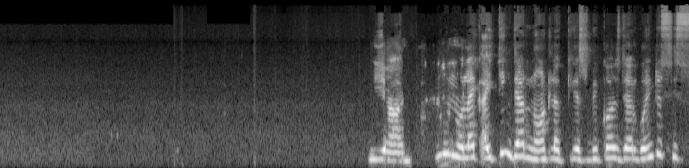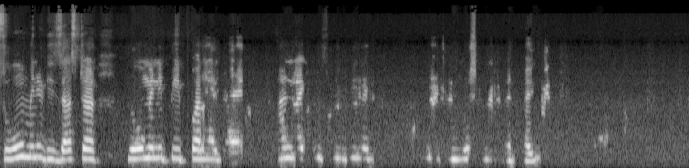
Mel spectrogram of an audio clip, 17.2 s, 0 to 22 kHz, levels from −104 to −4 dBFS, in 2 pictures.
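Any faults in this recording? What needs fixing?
Other side's voice leaking through: a faint second voice sits under the speech at 5.26–5.76 s and 11.15–13.31 s, around 30 dB below it, and louder, about 20 dB down, from 14.81 s to the end. The likely cause is the far end's loudspeaker playback reaching the microphone and escaping the echo canceller. It differs from the suppression fault because a separate voice is added, rather than the main talker losing level. Fixing it needs stronger echo cancellation or a headset in place of the loudspeaker.

Speech suppressed in double talk: the talker's level dips by about 20 dB at 5.42–5.71 s, and by about 25 dB across 11.13–15.31 s, for roughly 3.3 seconds in total. The likely cause is the echo canceller turning everything down while both sides talk at once. Unlike a network dropout, these dips line up with the leaked voice. 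A canceller with better double-talk detection would prevent it.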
